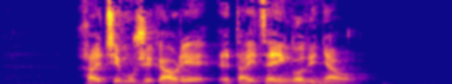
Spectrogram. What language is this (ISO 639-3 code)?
eus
